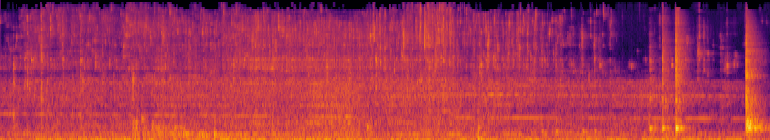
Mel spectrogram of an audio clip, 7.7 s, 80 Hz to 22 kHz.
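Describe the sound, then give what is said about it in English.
A steady stream of PMK film developer pours into a Paterson developing tank for several seconds, continuous, ending with a couple of small knocks or clinks as the pour stops. “Okay, and like with all developers, for the most part, you pour it and then you agitate it for about 30 seconds.”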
